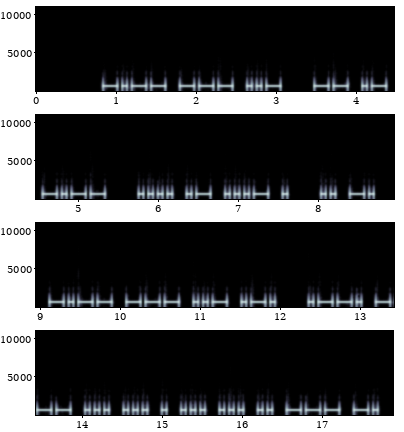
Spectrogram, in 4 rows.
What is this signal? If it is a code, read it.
Morse code, heard as a keyed tone, about 20 wpm, 700 Hz. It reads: YOU MAY HAVE IN YOUR POSSESSION
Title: Sentences from Top 1400 Words 20wpm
